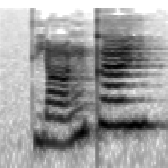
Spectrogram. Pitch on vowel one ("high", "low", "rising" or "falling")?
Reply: rising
